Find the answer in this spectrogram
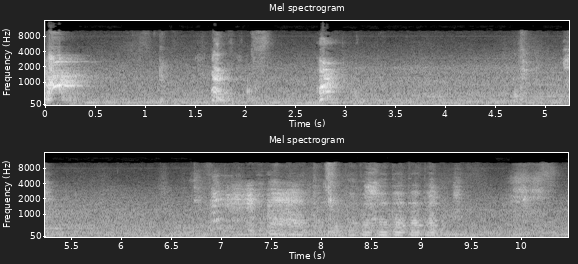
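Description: A small Lhasa Apso gives sharp, scattered barks, then a quicker run of high yaps.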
